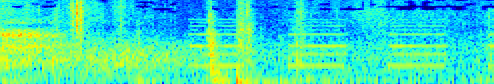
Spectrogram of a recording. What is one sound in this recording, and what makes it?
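A car door shuts with a thump.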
